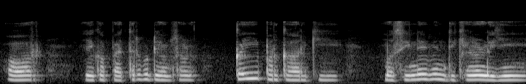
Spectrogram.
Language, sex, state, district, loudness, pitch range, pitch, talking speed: Garhwali, male, Uttarakhand, Tehri Garhwal, -16 LUFS, 200-220 Hz, 210 Hz, 160 wpm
